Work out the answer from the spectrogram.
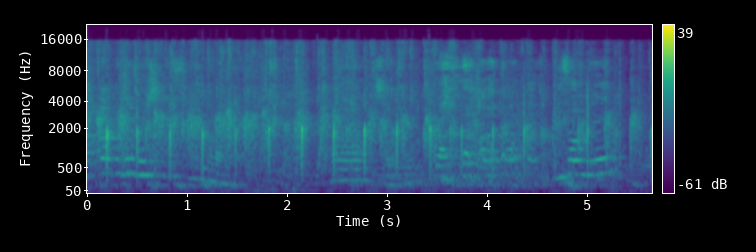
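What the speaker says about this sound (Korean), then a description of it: "큰 박수로 맞이해 주십시오" An audience at a book launch talk concert claps to welcome an author onto the stage, a steady spread of applause running under an announcer's amplified speech throughout.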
